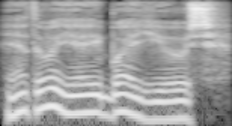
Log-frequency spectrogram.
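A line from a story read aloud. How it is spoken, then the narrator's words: Sighing. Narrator (Russian): вздохнул Терренс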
